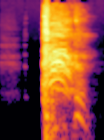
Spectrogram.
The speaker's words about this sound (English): I can't get rid of this cough all of a sudden.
